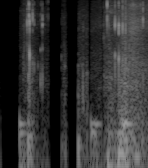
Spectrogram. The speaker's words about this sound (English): I begged … not to chew into the microphone, and then we did a segment where we eat into the microphone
